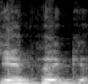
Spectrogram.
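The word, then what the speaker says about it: GIF: typic it was pronounced it's pronounced epic I'll have you know because the G the J is a hard G the novelty in the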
